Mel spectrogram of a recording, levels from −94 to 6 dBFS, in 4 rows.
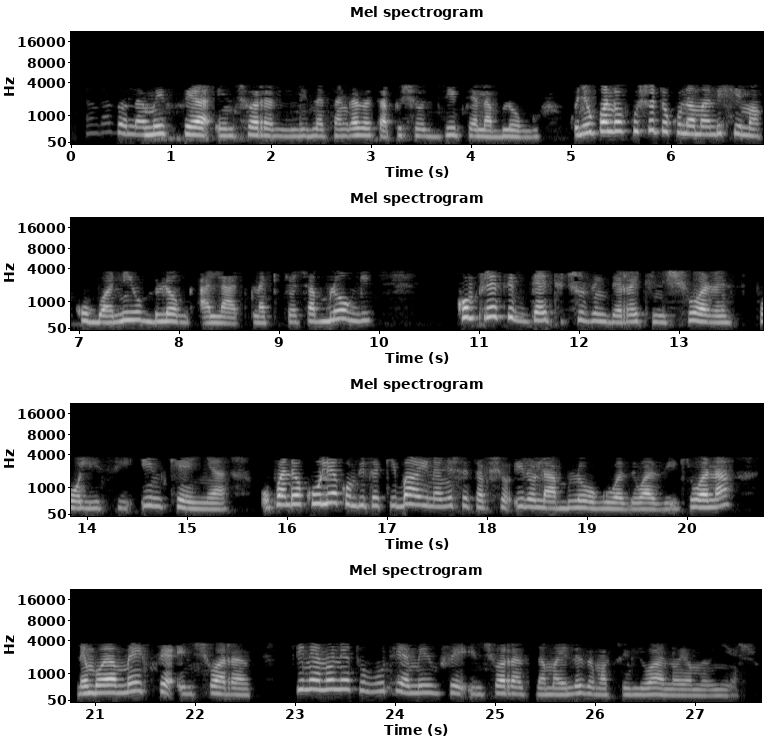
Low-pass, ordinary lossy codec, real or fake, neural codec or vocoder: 3.6 kHz; MP3, 24 kbps; real; none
